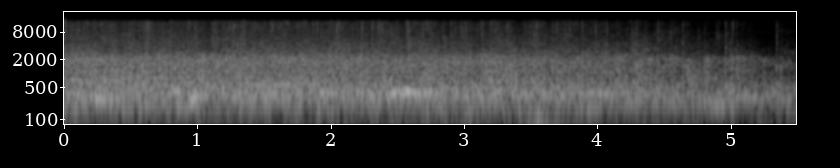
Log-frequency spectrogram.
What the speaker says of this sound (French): qu'on l'applaudisse encore un peu plus fort que ça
